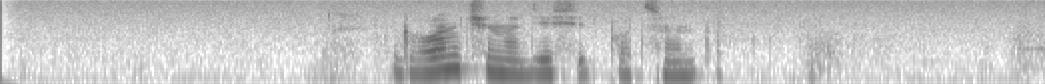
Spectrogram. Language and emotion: Russian, neutral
